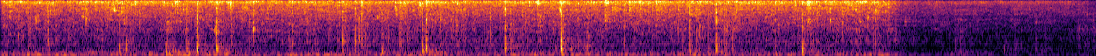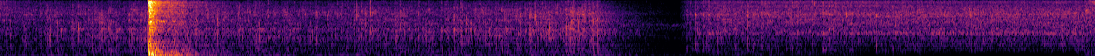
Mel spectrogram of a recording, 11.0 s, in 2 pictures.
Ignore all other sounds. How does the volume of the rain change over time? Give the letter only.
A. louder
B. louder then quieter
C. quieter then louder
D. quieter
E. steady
D.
